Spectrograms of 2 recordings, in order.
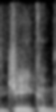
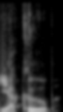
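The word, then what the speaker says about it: Jakob: submitting that, but uh yeah, this guy is Jacob with a K. I don't know if you want me to. Let me scroll. Actually pronounced Yakub.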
